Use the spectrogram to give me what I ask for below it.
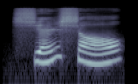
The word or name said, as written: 选手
